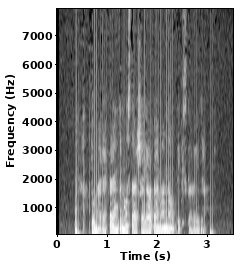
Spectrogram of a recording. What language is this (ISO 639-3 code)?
lav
